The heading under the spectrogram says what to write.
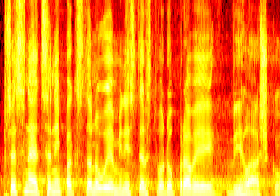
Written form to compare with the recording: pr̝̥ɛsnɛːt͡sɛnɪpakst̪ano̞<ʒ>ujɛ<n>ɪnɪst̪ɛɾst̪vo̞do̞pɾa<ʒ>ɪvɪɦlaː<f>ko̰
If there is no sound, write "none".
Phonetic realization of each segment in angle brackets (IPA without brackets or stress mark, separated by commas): v, m, v, ʃ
